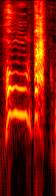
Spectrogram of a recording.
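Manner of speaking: ordinary delivery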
